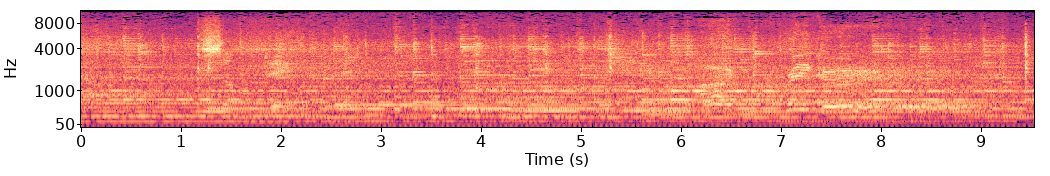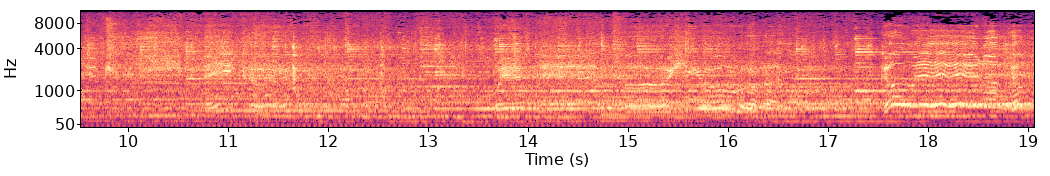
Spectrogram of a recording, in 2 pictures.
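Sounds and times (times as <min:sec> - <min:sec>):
classical guitar playing: 0:00.0 - 0:19.0.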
